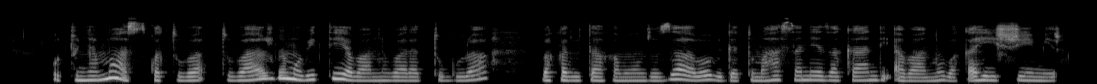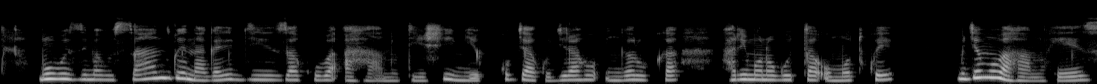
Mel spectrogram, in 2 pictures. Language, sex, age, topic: Kinyarwanda, female, 25-35, education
